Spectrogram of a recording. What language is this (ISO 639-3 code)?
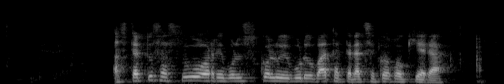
eus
